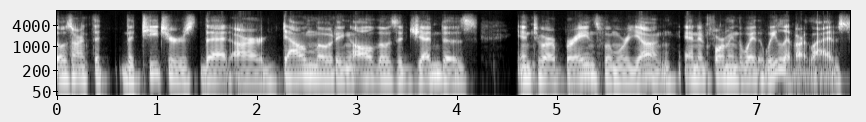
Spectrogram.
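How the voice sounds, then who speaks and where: Over a quiet background, a voice with an American accent speaks at a moderate pace in a monotone, flat intonation. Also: man, medium pitch for a man, very even loudness. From Indiana, US Midwest. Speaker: podcast host. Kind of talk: interview conversation. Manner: halting, many fillers and restarts.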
